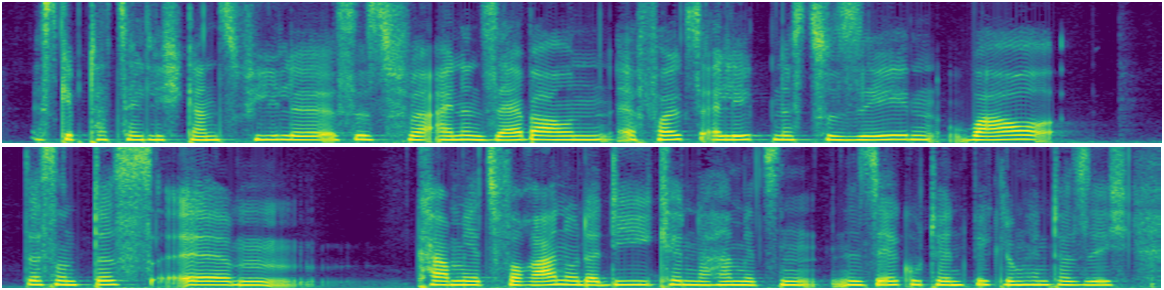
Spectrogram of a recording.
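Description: A woman's fairly high voice with a dark, mellow tone, at a moderate pace and in a flat monotone. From Allgäu, Bavaria. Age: 20s. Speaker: childcare worker in training. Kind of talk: casual interview.

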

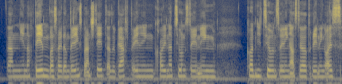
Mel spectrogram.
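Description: There is noticeable background noise as a woman talks at a moderate pace, her pitch medium with ordinary variation. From Munich, Bavaria. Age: 20s. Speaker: alpine ski racer. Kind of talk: casual interview.

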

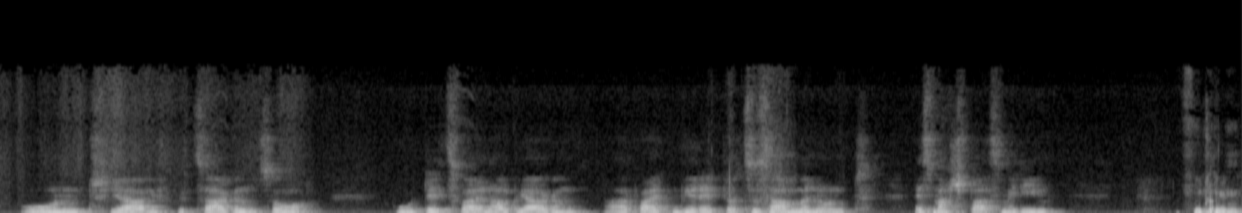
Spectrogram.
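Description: Pausing long and often, a man with a fairly high pitch and ordinary pitch variation speaks at a very slow pace. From Graubünden, Switzerland. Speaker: portfolio manager. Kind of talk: casual interview.

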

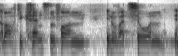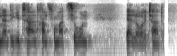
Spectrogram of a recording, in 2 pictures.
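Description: Over noticeable background noise, a man speaks at a moderate pace with a medium pitch in monotone, flat intonation. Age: 30s. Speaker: resident physician and conference founder. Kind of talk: casual interview.

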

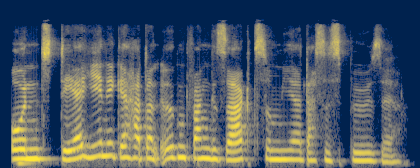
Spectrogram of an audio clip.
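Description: The woman's voice is fairly high in pitch and somewhat breathy. Her pitch variation is ordinary. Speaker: sex coach and speech therapist. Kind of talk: casual interview. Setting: studio video recording.

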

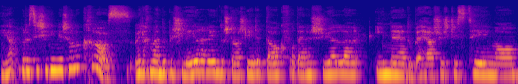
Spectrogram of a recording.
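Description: Moderate-paced speech from a woman, fairly high in pitch, amid noticeable background noise. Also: fairly even intonation. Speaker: secondary school teacher. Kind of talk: casual chat.

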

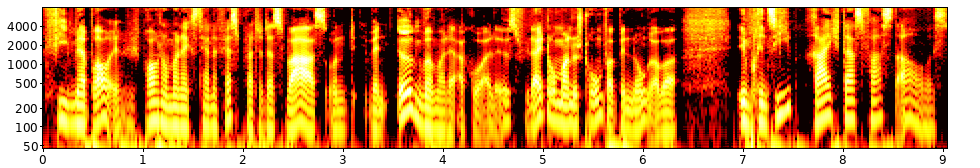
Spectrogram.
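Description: At a fairly quick pace, a man with an unremarkable speaking voice talks in a medium pitch with lively intonation. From Germany, near Bielefeld (East Westphalia). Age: 40s. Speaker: musician. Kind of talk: casual chat.

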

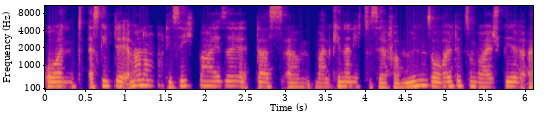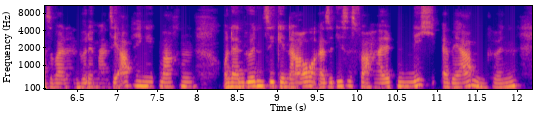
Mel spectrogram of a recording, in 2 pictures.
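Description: A woman with a fairly low pitch speaks in a monotone, flat way, with hardly any pauses. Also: moderate pace, dry, close sound with no echo. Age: 40s. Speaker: educator and family counselor. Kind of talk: interview.

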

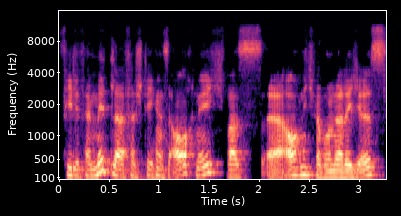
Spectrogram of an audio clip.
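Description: Somewhat breathy and fairly high in pitch, a man's voice moves at a fairly quick speed. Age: 20s. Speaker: startup founder. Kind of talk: interview. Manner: hesitant with frequent fillers.

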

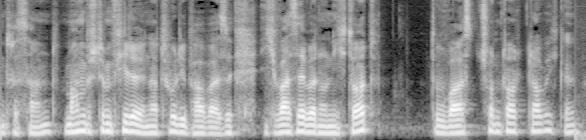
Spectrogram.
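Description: This is an ordinary speaking voice from a man of medium pitch. He talks at a fairly quick pace with fairly even intonation. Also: very clean recording, silent background. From Upper Franconia, Coburg. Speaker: podcast host, editor. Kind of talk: casual chat. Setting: studio in Bamberg.

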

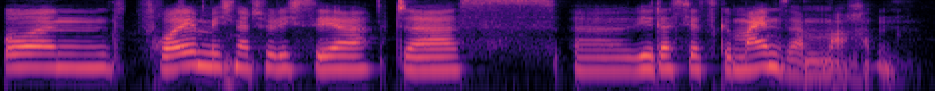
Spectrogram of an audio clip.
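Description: A woman with a fairly high pitch speaks at a very slow pace on a very clean recording with a silent background. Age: 30s. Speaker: podcast co-host. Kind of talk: casual chat.

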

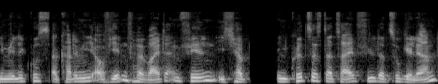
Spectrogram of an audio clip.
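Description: A man is talking. His voice sounds dry and close, with no echo. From Middle Franconia, near Erlangen. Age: young. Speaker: music student, brass player. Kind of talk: casual interview. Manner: hesitant, many fillers.

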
